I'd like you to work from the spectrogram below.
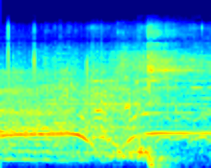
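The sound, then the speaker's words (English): A concert audience cheers and shouts in a steady, loud roar, with a wavering whistle rising and falling above the crowd noise. “Now make some noise if this is your first concert.”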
